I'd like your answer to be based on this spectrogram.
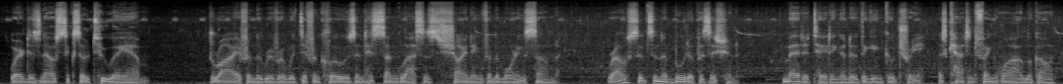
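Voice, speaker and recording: A man's voice: very deep voice, steady tone, moderate pace, slight background noise. A man giving scripted, present-tense narration as the narrator of an audio drama.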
